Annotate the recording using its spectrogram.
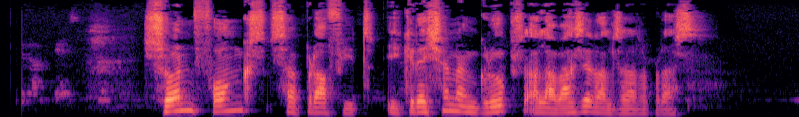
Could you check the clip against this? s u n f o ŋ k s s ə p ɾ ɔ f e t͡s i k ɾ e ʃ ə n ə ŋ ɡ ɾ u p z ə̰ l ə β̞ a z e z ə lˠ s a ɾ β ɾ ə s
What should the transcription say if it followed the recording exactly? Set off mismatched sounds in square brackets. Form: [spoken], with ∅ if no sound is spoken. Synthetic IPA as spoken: s [o] n f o ŋ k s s ə p ɾ ɔ f [i] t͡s i k ɾ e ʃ ə n ə ŋ ɡ ɾ u p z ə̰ l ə β̞ a z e [ð] ə lˠ [z] a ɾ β ɾ ə s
